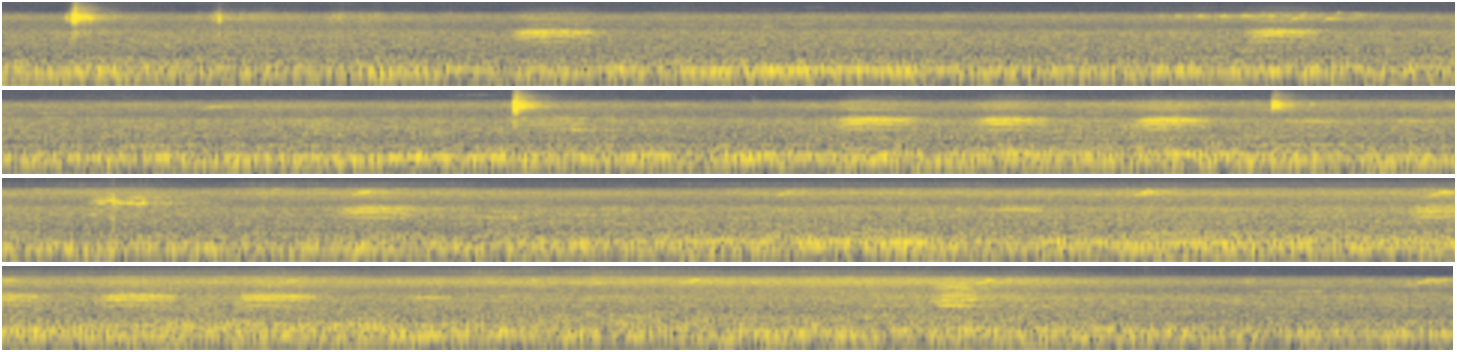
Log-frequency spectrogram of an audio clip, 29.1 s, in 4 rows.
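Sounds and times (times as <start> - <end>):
birds calling: 21.6 - 24.1.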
